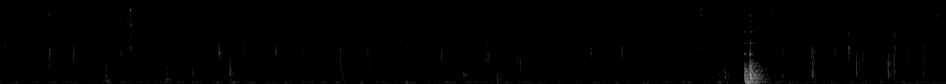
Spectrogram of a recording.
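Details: Indoor ASMR recording of a British Shorthair cat eating: sparse, quiet chewing clicks at a relaxed pace, one sharp clink of a bowl midway, a faint low hum underneath.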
